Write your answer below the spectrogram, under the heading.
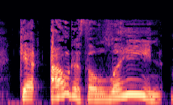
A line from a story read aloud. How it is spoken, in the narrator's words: my father screamed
